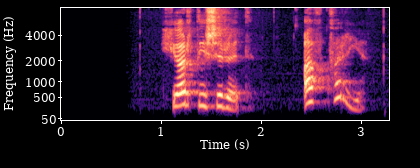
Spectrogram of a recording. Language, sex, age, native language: Icelandic, female, 10, Icelandic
